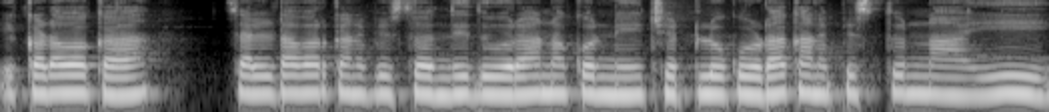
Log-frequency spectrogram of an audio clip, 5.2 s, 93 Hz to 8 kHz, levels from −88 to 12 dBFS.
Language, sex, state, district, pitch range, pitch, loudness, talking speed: Telugu, female, Andhra Pradesh, Guntur, 195-200 Hz, 195 Hz, -14 LUFS, 115 wpm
